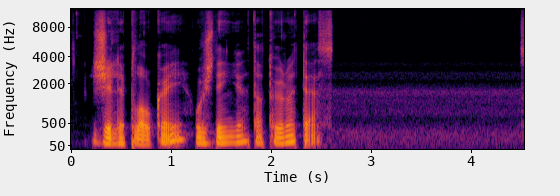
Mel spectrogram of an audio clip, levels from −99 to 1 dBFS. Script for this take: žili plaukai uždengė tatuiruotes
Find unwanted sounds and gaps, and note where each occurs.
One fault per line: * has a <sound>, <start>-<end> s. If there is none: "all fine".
all fine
